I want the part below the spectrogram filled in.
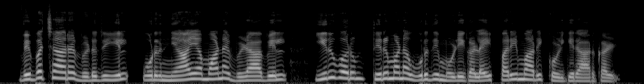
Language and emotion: Tamil, neutral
